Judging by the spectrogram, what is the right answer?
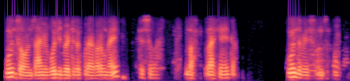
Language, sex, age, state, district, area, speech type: Nepali, male, 18-30, West Bengal, Darjeeling, rural, conversation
